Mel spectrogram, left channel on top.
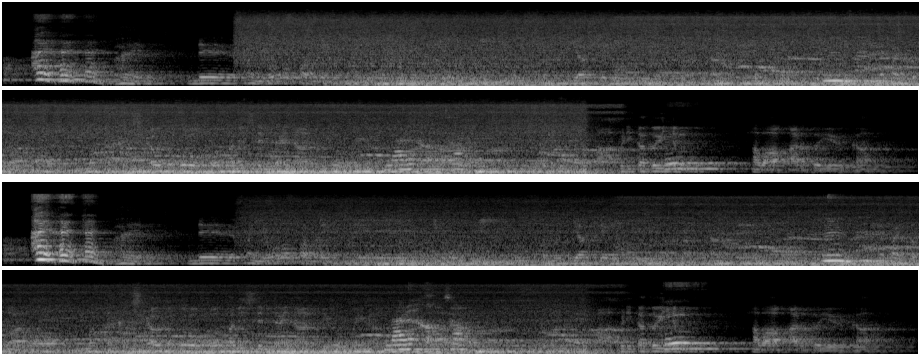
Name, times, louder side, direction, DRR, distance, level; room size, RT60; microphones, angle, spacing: voice 1, 0.3-1.0 8.2-8.6 13.0-13.9 15.8-16.3, right 5 dB, 85° right, 10 dB, 0.5 m, -25 dB
voice 2, 1.1-1.6 1.8-7.7 8.8-13.1 13.5-16.0 16.6-17.9, equal, ahead, -1 dB, 0.9 m, -37 dB
sound 1, 2.3-15.0, left 2 dB, 60° left, 0.7 m, -31 dB
sound 2, 6.1-15.4, left 2 dB, 25° left, 0.8 m, -40 dB
15.0 x 6.7 x 2.8 m, 2.2 s
head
